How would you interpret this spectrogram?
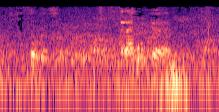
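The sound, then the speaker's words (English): Glasses of sparkling wine with a drop of Woodford Reserve Cigar Single Barrel bourbon clink together in a quick toast, a couple of short bright chimes, with soft talking murmuring underneath. “We'll say cheers.”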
